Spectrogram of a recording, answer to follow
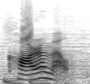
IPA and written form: ˈkɑːr.məl (caramel)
